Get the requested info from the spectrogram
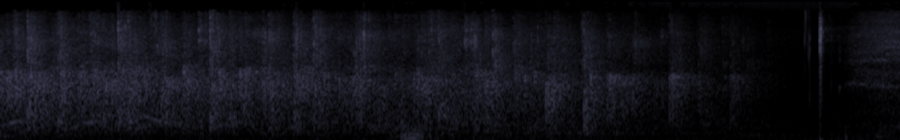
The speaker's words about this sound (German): Ähm, äh, geben wir mal den, den Leuten hier einen Applaus, oder? Hier vorne und so.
